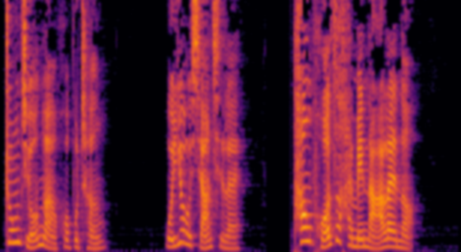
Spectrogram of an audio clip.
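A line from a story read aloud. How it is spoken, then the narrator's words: Laughing. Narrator (Chinese): 晴雯笑道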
